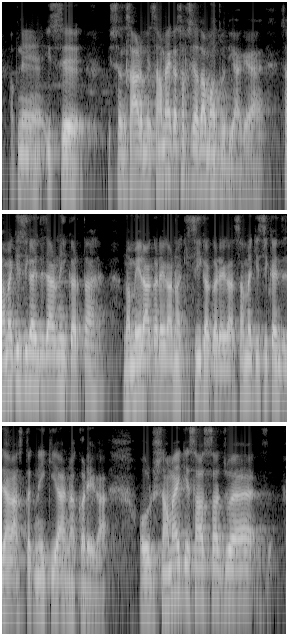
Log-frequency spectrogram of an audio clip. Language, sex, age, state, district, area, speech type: Hindi, male, 30-45, Bihar, Madhepura, rural, spontaneous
